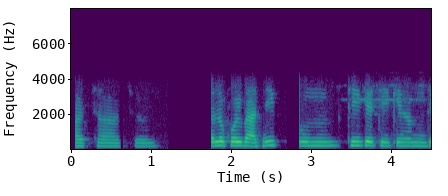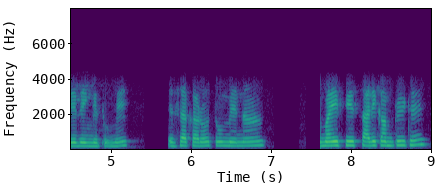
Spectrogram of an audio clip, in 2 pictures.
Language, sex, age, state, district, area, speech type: Hindi, female, 60+, Madhya Pradesh, Bhopal, urban, conversation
